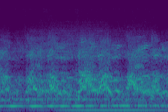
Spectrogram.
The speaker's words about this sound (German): Sie sind geschwächt, die Hungerstreikenden am Ende. Viele weinen, schwanken zwischen Wut und Verzweiflung. Mörder und Faschisten schreien sie immer wieder.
